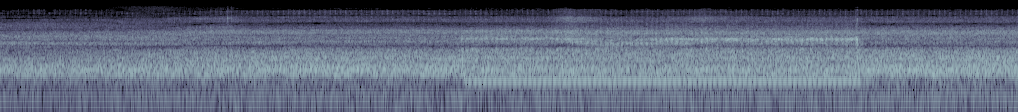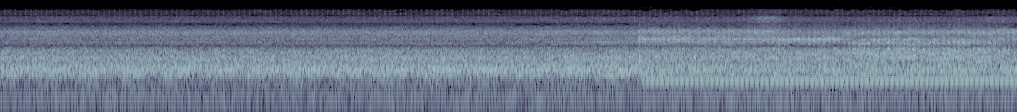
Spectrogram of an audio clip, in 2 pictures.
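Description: Telephone ringback tone heard down a phone line: two rings, each about two seconds long and about six seconds apart, the second near the end, over steady line hiss and hum. It is the signal that the called phone is ringing.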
